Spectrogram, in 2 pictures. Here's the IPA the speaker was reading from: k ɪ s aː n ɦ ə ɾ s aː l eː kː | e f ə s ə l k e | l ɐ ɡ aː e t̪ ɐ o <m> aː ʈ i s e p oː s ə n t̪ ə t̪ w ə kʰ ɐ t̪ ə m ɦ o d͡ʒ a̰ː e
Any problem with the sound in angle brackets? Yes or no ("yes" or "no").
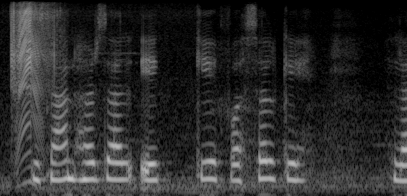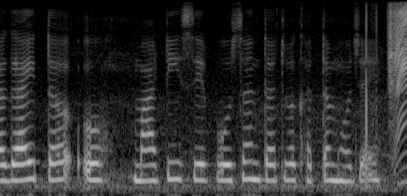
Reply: no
